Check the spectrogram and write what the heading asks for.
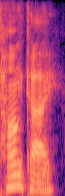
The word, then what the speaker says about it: Honkai: rail there's no way it's hot guys it's honkai yeah oh what a dumb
